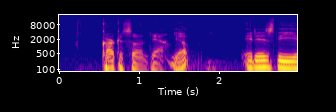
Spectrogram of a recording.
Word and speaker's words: Carcassonne: a shot and see if I can actually pronounce this correctly Carcassonne is that right Carcassonne yeah yep it is the the first of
